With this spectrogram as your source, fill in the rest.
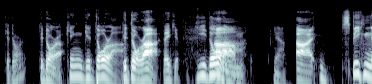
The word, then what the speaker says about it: Ghidorah: So think King Ghidorah from Godzilla. Wait, is that how you say it? Ghidorah. King Ghidorah.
